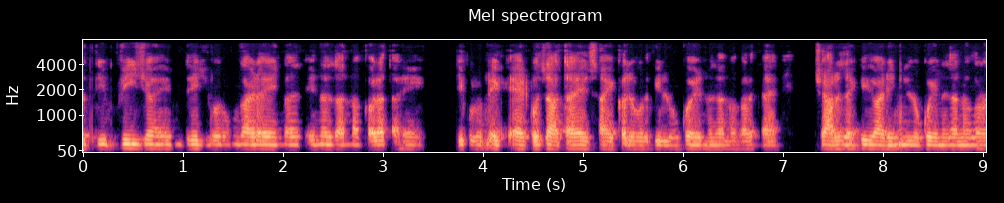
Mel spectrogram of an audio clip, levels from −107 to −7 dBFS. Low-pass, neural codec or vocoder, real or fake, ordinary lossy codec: 7.2 kHz; codec, 16 kHz, 4.8 kbps, FACodec; fake; none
